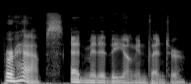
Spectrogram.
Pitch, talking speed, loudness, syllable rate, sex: 95 Hz, 155 wpm, -21 LUFS, 5.5 syllables/s, male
